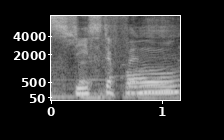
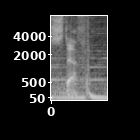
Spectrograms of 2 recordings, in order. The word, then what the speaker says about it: Stefan: It's not French. Not Stefan or something? Yeah, no, it's just Stefan.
